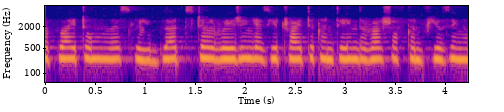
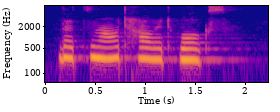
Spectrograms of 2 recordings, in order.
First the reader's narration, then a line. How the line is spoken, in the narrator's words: he said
